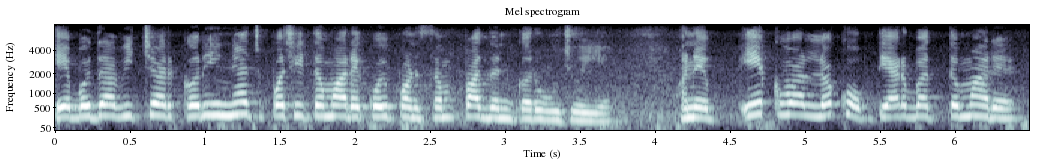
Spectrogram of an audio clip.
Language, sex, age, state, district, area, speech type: Gujarati, female, 30-45, Gujarat, Rajkot, urban, spontaneous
